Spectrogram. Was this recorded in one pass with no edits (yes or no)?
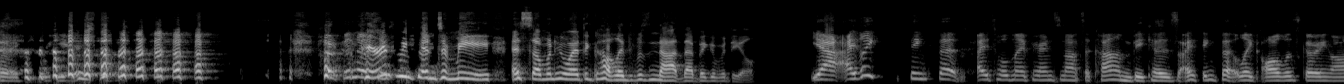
yes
